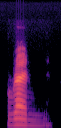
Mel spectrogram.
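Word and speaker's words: wrong: Rider equivocado o incorrecto dices Run Esto está incorrecto o You are Run tú estás equivocado muy parecido a correr Let's go Run let's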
